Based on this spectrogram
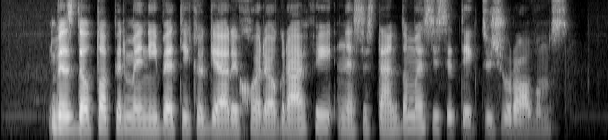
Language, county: Lithuanian, Alytus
